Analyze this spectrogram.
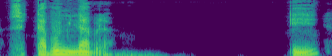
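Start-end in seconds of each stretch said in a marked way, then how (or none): none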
